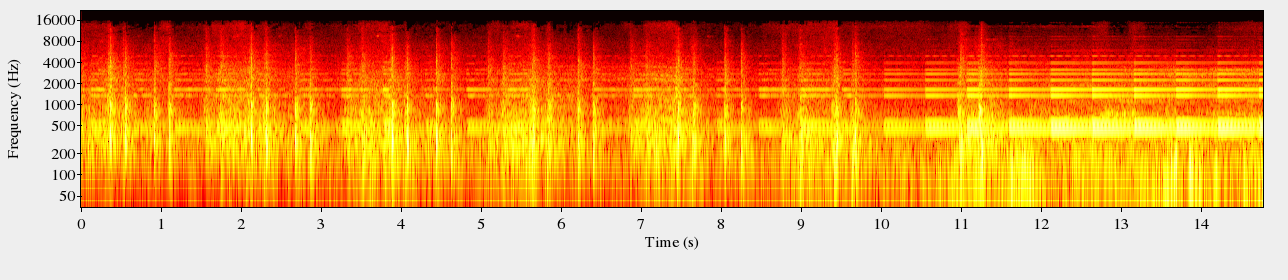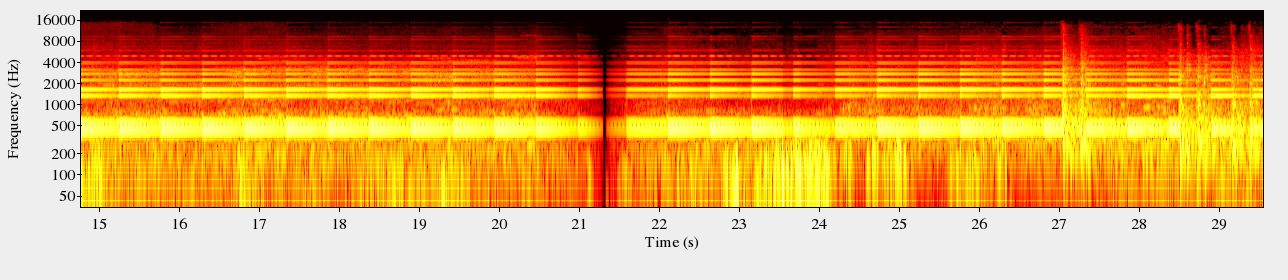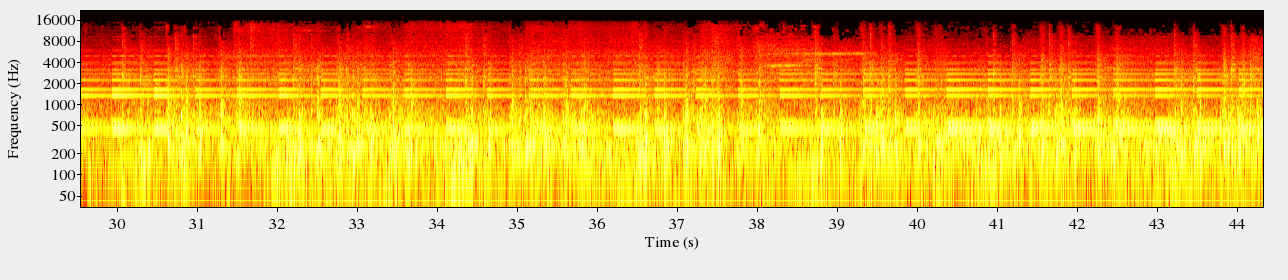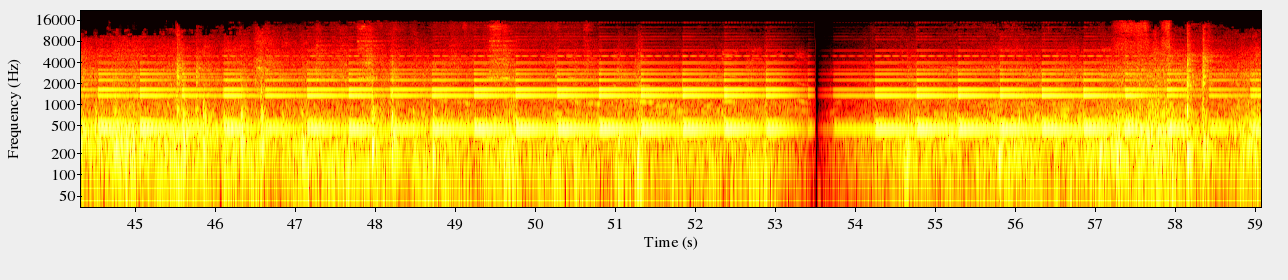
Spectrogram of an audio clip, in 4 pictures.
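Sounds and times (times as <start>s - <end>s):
train wheels clattering over rail joints: 0.0s - 10.0s, 27.0s - 27.5s, 28.4s - 49.8s
level crossing two-tone bell: 7.9s - 59.0s.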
